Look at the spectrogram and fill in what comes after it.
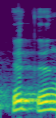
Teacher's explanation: அடுத்து கடை அன்ன ஒலிகள். கடைனா கடை அன்னத்தை தொட உச்சரிக்கப்படுபவை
